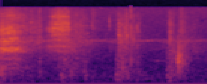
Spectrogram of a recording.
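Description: Soft footsteps of a person walking away across a room, about two steps a second.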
